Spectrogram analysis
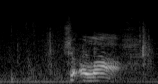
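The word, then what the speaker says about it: שְׁאוֹלָה: We could leave out the preposition and attach to the end of the word an unaccented syllable ah. She'olah, She'olah, I should say. This is unaccented.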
